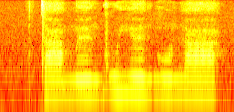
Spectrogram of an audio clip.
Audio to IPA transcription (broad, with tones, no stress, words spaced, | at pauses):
ta˨mɛ̃˧ɡu˦ jɛ̃˦ɡɔ̃˦na˦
